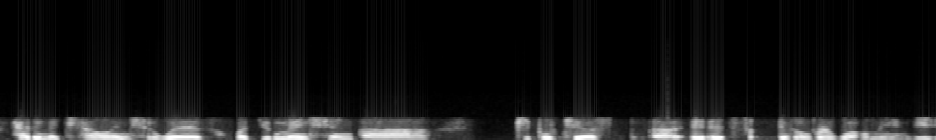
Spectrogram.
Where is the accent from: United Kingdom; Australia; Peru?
Peru; I was born in South America, Peru.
